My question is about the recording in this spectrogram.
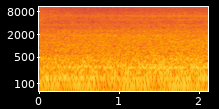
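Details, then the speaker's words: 1999 Jeep Grand Cherokee 4.0 L six, first run in a month after replacing the crank sensor that had shorted the computer: steady, even low rumble with no misses, knocks or hunting; normal idle. "Alright, boys. Got her. Crank sensor shorted the computer out. Made it look like a bad computer."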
